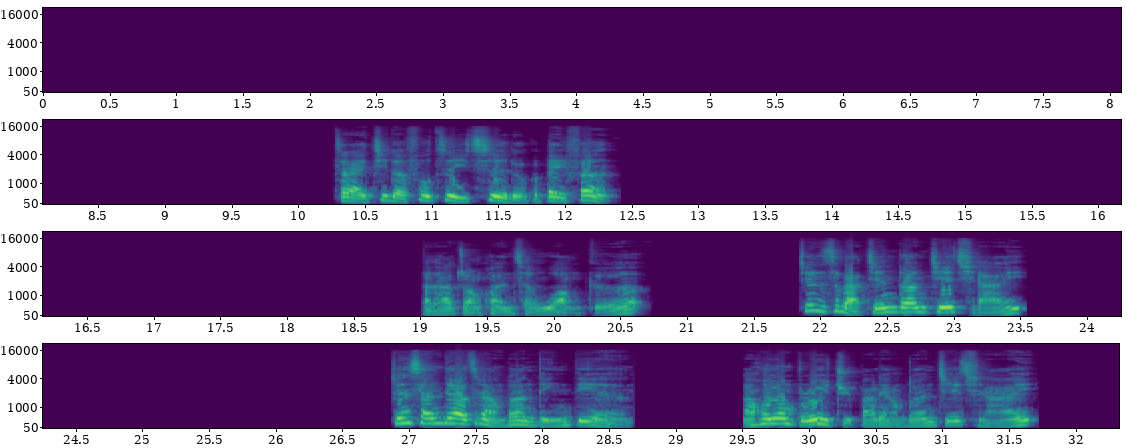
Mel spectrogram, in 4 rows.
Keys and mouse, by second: 0.8 shift+click, 1.5 shift+click, 3.0 click, 4.3 shift+click, 4.9 shift+click, 5.6-7.1 drag, 9.1 Tab, 9.6 shift+middle click, 13.6 click, 14.2 drag, 14.8-16.8 drag, 17.5 click, 18.2-20.1 drag, 20.7 shift+middle click, 21.3 Tab, 22.4 shift+middle click, 30.0 alt+click, 32.2-32.3 right drag.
